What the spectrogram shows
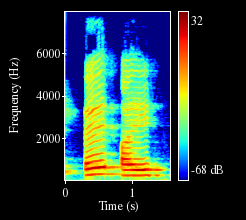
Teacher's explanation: अर्ध समृद्ध स्वर वे स्वर होते हैं जिसमें मुख द्वार आधा बंद रहता है, मतलब हम जब इसको बोलेंगे तो बोलने में हमारा मुख द्वार जो होगा आधा बंद होगा और आधा खुला रहेगा।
